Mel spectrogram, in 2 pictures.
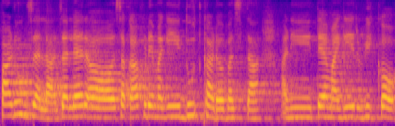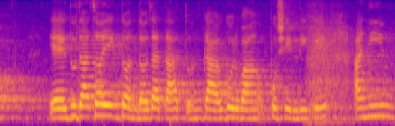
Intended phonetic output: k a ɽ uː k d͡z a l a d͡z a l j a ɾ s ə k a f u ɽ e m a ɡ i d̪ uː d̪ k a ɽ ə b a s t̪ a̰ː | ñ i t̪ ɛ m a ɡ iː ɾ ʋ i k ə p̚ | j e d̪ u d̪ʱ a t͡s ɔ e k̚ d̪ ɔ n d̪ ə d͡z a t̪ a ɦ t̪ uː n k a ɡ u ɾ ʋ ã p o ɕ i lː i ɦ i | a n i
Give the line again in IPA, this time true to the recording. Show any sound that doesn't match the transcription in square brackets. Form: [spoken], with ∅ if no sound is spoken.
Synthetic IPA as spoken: [p] a ɽ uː k d͡z a l a d͡z a l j a ɾ s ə k a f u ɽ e m a ɡ i d̪ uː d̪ k a ɽ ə b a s t̪ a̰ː | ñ i t̪ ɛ m a ɡ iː ɾ ʋ i k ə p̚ | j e d̪ u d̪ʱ a t͡s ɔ e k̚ d̪ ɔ n d̪ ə d͡z a t̪ a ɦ t̪ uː n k a ɡ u ɾ ʋ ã p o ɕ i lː i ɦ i | a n i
